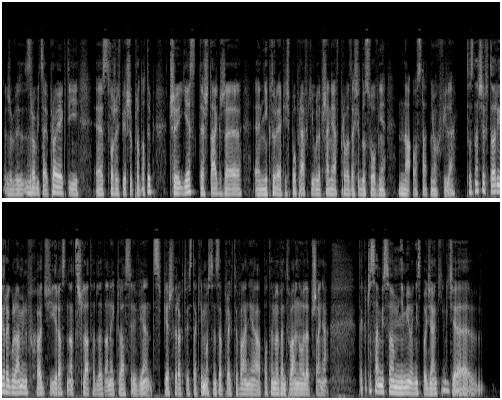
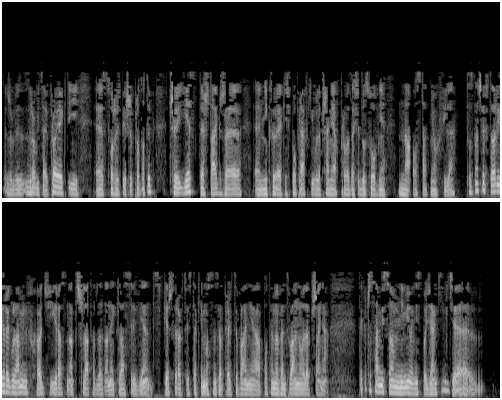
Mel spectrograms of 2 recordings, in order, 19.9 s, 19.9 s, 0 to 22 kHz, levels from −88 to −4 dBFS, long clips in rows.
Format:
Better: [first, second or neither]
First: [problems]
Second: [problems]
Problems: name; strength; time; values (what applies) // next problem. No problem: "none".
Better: first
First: garbled, watery; slightly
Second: garbled, watery; badly; nothing above 5 kHz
